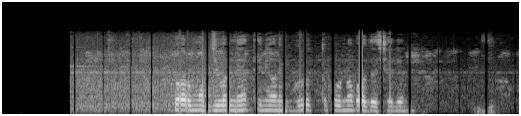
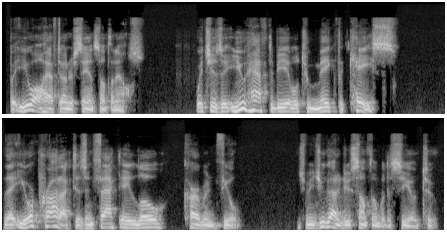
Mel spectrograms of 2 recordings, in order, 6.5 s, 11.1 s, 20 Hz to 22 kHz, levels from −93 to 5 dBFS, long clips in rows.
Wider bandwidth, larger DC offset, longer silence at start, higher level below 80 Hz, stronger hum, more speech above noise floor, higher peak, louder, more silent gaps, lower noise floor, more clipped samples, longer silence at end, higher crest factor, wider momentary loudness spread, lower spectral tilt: second, 7.8 kHz vs 12.5 kHz; neither; first, 0.85 s vs 0.1 s; about the same, -52 dBFS vs -56 dBFS; neither; second, 33 dB vs 45 dB; about the same, 0 dBFS vs -2 dBFS; second, -19 LUFS vs -15 LUFS; neither; second, -51 dBFS vs -60 dBFS; neither; first, 0.35 s vs 0.1 s; first, 20 dB vs 14 dB; first, 20 LU vs 7 LU; first, -6 dB/octave vs -4.5 dB/octave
